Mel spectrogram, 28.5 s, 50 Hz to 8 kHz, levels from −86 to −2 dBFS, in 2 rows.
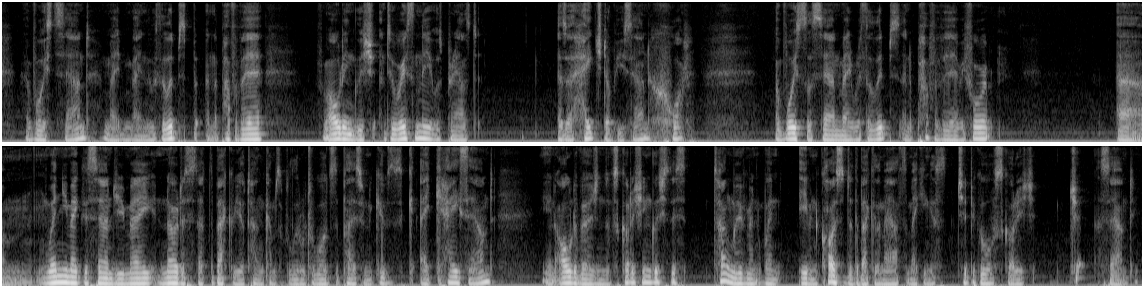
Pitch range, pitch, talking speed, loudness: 90-115 Hz, 100 Hz, 195 wpm, -26 LUFS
